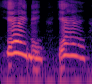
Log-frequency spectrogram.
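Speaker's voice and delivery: put-on very high baby cheer. A narrator's reading. Baby Lucia cheers for her jam butty, very high.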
